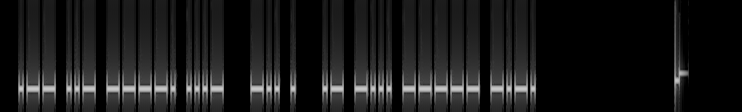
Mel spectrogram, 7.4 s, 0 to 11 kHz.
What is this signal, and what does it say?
Morse code, heard as a keyed tone, about 30 wpm, 700 Hz. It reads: WU9V DE AB0C
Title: USA Callsign DE Callsign - 4 Characters - 30wpm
